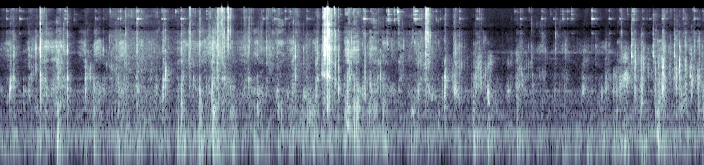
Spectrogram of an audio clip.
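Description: Beagle eating from a stainless steel bowl: irregular chewing and crunching with sharp clicks, the loudest about five seconds in.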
